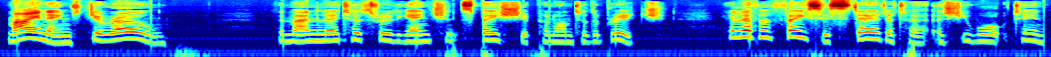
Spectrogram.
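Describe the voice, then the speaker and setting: A woman's voice: medium pitch, normal speed, darkish tone, rough recording. A woman storyteller reading a scripted science fiction tale as a narrator.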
